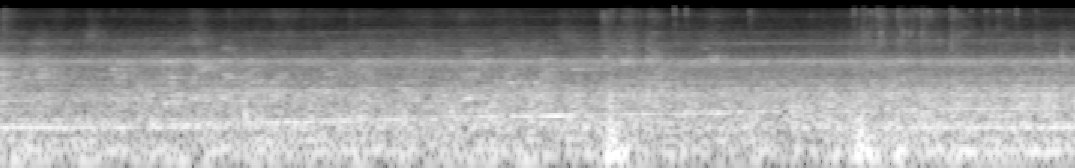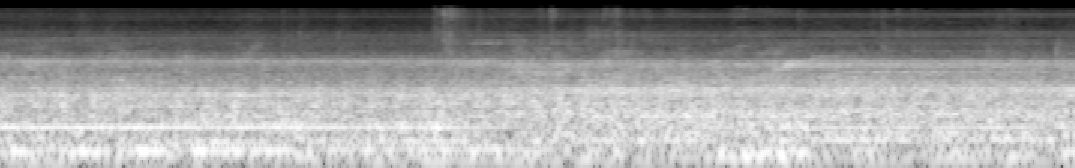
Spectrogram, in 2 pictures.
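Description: Onboard running noise of an MTR M-Train carriage in motion: steady rumble of wheels on rail with a low hum, and a faint electric traction whine rising slowly in pitch as the train picks up speed. A couple of short knocks come about four and six seconds in.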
